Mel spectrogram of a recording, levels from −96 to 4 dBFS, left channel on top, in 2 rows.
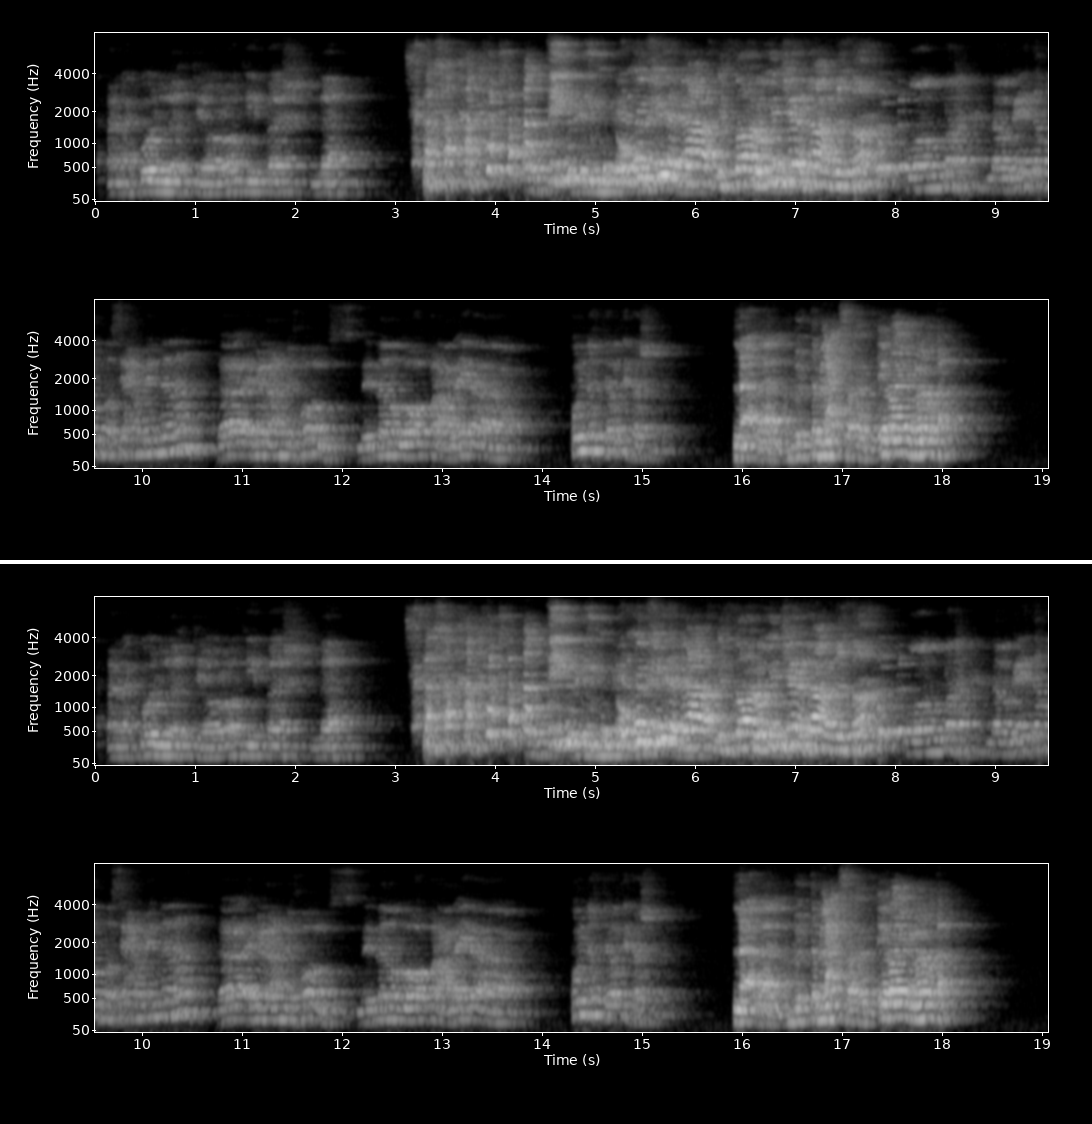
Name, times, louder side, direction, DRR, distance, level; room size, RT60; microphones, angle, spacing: voice 1, 0.1-2.6 4.3-7.7 8.1-13.8 14.3-15.2, left 1 dB, 20° left, -9 dB, 0.7 m, -37 dB
voice 2, 3.1-4.0 4.3-8.1 15.9-18.0, right 1 dB, 15° right, -9 dB, 0.8 m, -27 dB
2.4 x 2.0 x 2.9 m, 0.79 s
head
